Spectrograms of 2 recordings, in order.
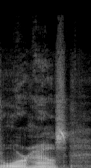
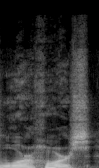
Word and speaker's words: Warhorse: I said your name wrong last week. I hope you didn't notice. I said Warhouse. It's War Horse 2007.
